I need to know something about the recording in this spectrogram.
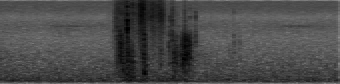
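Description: Paper rustles as a sheet is turned over.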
